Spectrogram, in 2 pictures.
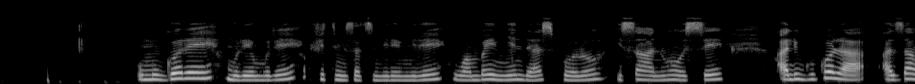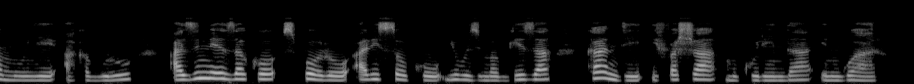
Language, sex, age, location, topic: Kinyarwanda, female, 18-24, Huye, health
